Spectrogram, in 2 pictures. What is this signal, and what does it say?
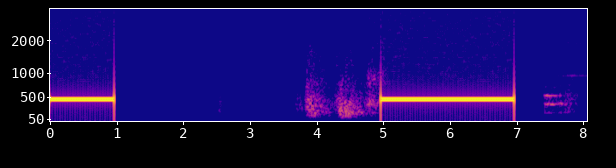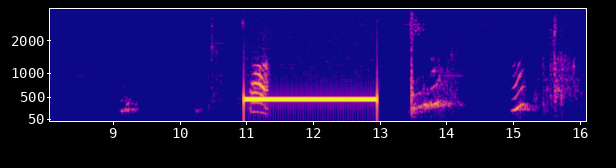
Ringback tone (North America), 440 + 480 Hz, with speech.
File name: rg-1600-unknown- - - .49514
